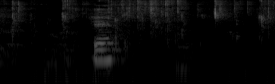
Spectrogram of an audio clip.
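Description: Faint rustling and small clicks of candy wrappers being handled in the fingers.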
